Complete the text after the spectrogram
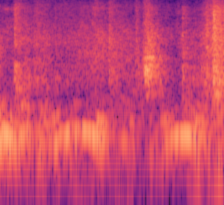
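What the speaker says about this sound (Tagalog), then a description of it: "So, ito siya mga kalapati." Pigeons coo close by in a loft, several low rolling calls that overlap and repeat over a couple of seconds, with soft rustling in the background.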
